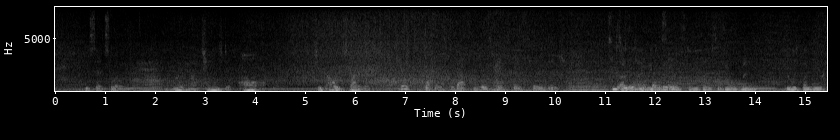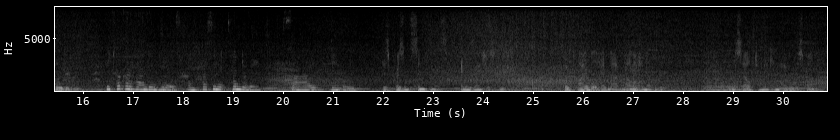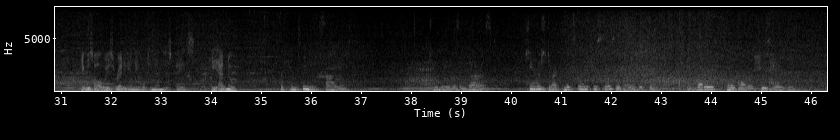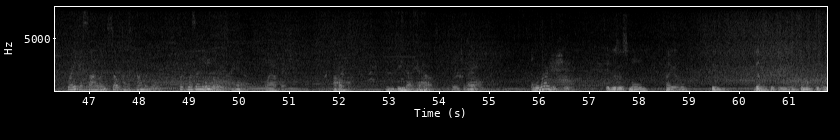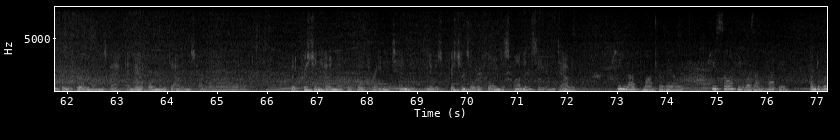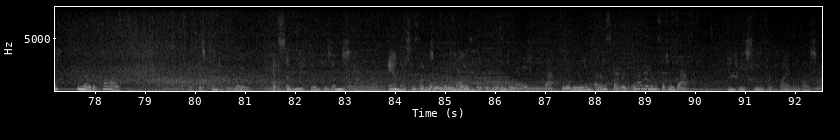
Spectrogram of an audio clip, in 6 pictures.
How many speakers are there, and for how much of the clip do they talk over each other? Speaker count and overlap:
five, about 6%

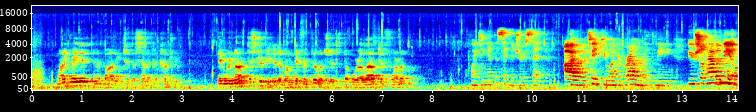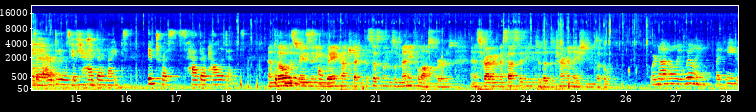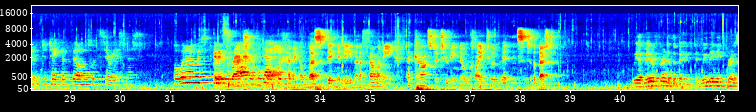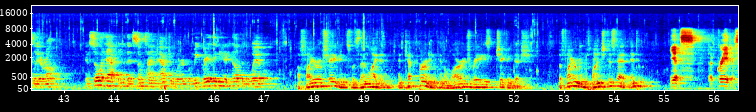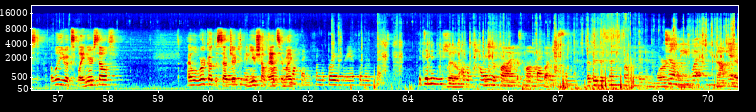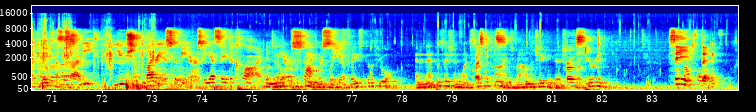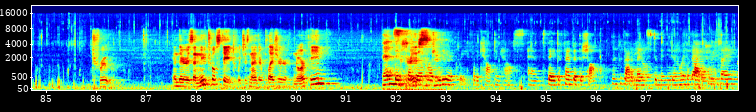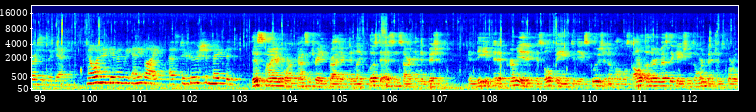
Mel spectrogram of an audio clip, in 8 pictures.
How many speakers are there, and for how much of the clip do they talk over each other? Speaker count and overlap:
nine, about 20%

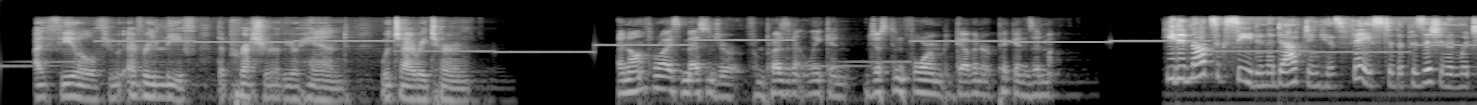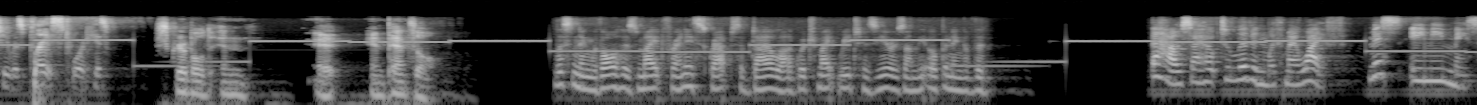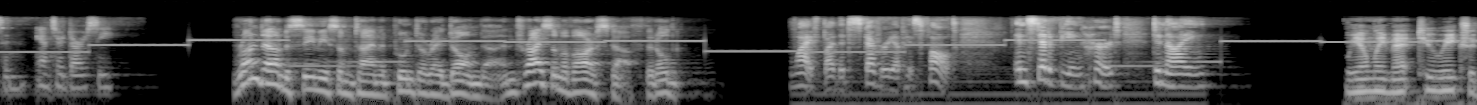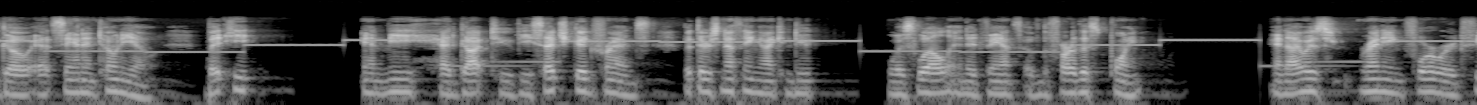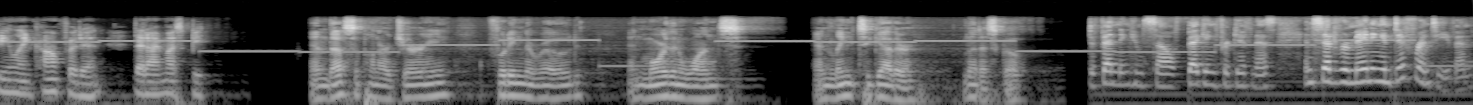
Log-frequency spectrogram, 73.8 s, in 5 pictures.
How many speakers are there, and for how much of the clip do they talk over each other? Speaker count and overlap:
seven, no overlap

